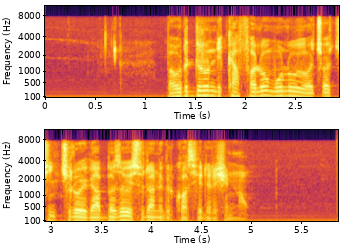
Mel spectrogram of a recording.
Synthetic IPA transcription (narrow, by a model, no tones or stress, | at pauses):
b̥əwʊd̪ɨd̪ːɨɾuɨnd̪ikːafːəlumuluwɔt͡ʃʼo̞t͡ʃːɪnt͡ʃʰɪlo̞jɛɡabːəzəwjɛsud̪anːɨɡɨɾkʰasfe̞d̪əɾeʃɪnːə̰w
